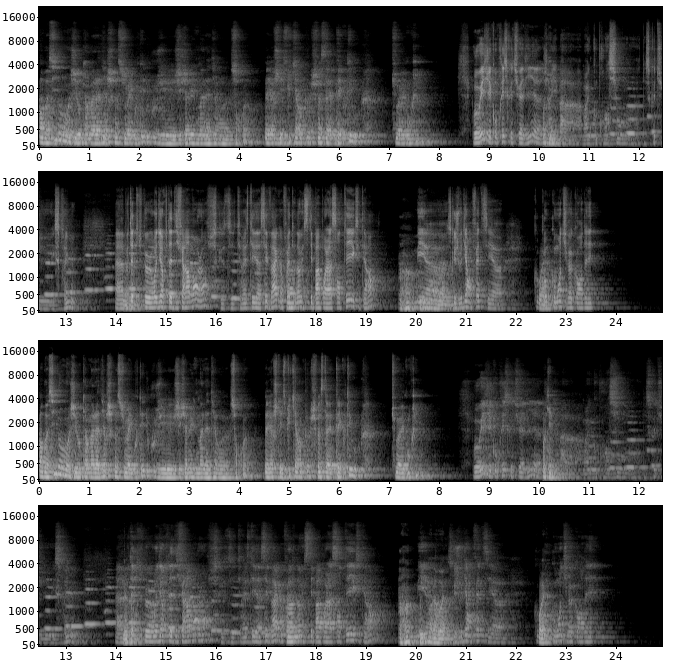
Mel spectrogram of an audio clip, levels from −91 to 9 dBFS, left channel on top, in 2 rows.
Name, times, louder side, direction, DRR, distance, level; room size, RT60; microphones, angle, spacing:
voice 1, 0.0-4.2 4.5-6.7 7.1-7.7 10.2-10.3 14.1-14.2 17.4-17.6 19.6-20.6 22.5-22.6, right 3 dB, 70° right, 5 dB, 0.6 m, -26 dB
voice 2, 8.4-19.2 19.9-22.1 22.4-23.5, left 5 dB, 80° left, 8 dB, 0.4 m, -32 dB
Wind instrument woodwind instrument, 10.9-15.6 15.9-17.0 17.2-17.4, left 3 dB, 5° left, 0.4 m, -37 dB
7.5 x 6.6 x 2.7 m, 1.1 s
head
